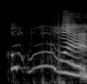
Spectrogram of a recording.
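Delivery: very high drawn-out "come on"; put-on high exasperation; exasperated squeak. Exasperated plea.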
